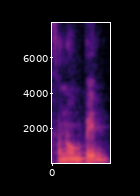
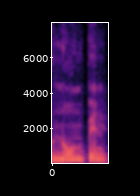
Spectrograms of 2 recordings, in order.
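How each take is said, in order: First: The name begins with an F sound. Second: The name begins with an N sound. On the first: The speaker calls it wrong. "फनोम पेन नहीं पढ़ना है" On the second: The speaker calls it right. "इसको नोम पेन पढ़ना है"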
